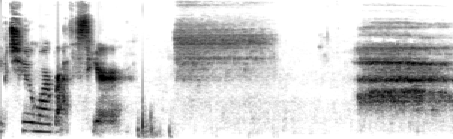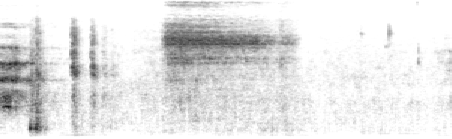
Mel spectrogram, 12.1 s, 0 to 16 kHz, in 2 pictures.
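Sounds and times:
woman breathing deeply: 0:02.3 - 0:03.7, 0:04.7 - 0:06.6, 0:08.2 - 0:10.2.

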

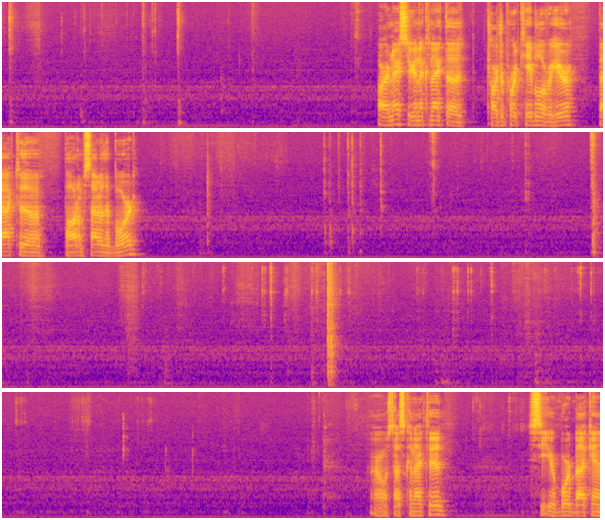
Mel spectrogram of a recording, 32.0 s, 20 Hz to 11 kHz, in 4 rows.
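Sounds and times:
fingers tapping phone parts: 0:12.3 - 0:13.9.

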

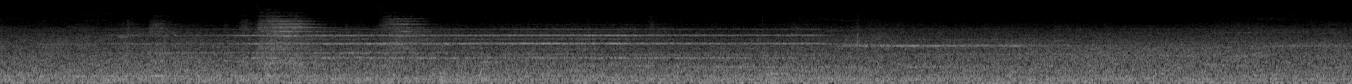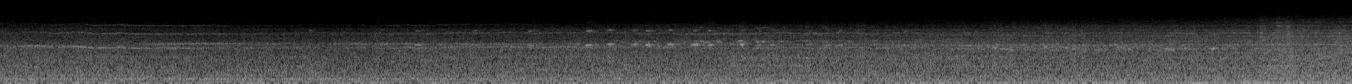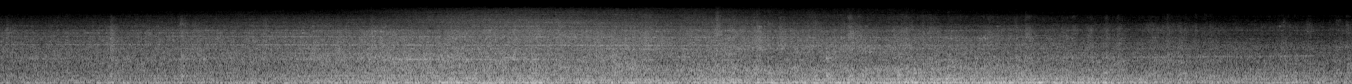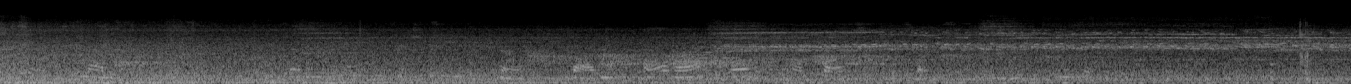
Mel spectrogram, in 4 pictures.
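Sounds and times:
electric locomotive approaching: 0:00.0 - 0:54.0
train rolling rumble: 0:00.0 - 0:54.0
high wheel squeals: 0:01.2 - 0:10.5, 0:13.6 - 0:26.0, 0:47.7 - 0:54.0.

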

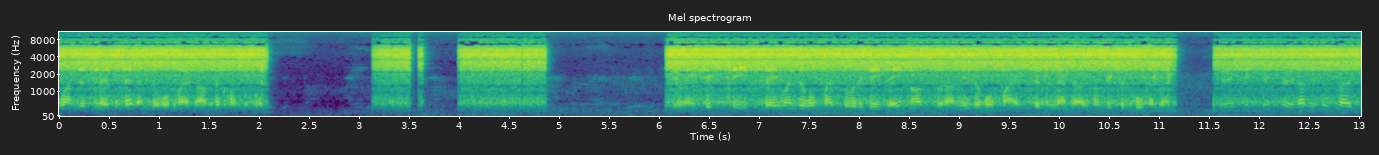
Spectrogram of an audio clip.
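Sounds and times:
radio hiss: 0:00.0 - 0:02.1, 0:03.1 - 0:04.9, 0:06.0 - 0:13.0
radio voice transmission: 0:00.0 - 0:02.2, 0:03.0 - 0:05.0, 0:05.8 - 0:13.0.

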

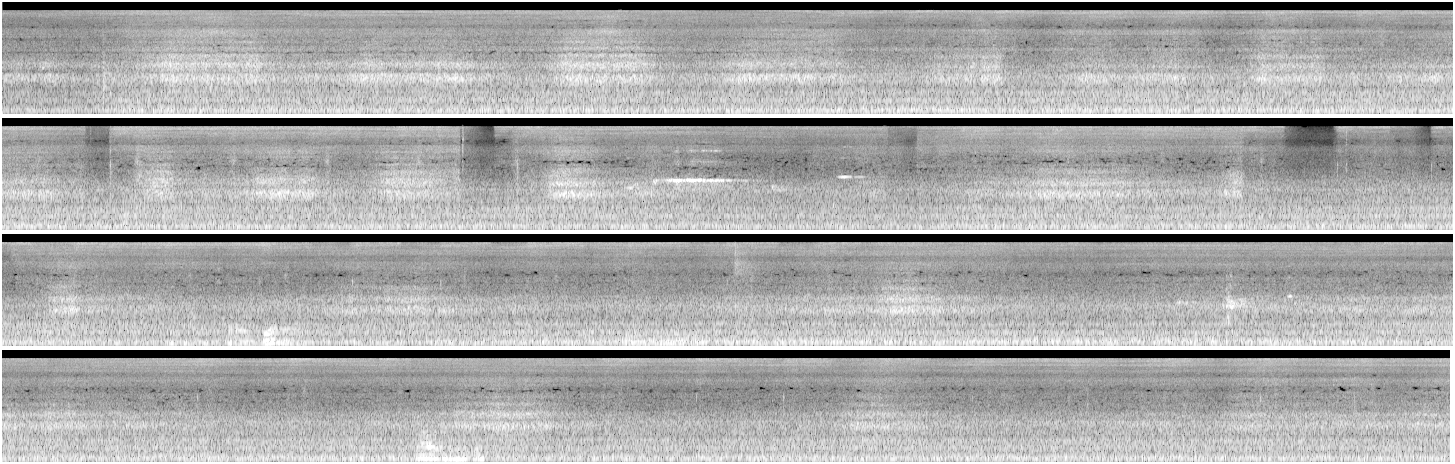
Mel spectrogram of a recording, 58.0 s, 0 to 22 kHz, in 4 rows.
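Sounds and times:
airbrush hissing in short bursts: 0:00.0 - 0:58.0.

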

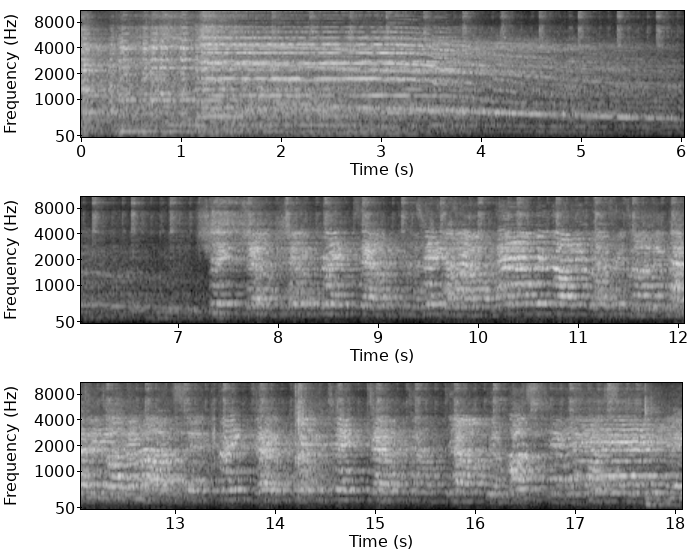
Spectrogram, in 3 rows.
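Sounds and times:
choir singing in harmony: 0:07.2 - 0:18.0.

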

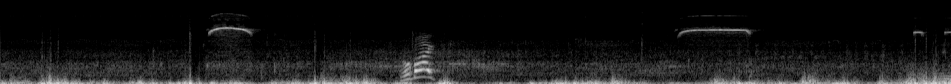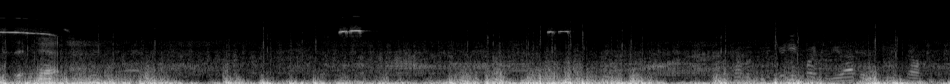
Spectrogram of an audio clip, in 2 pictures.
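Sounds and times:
wind rumble on microphone: 0:00.0 - 0:19.0.

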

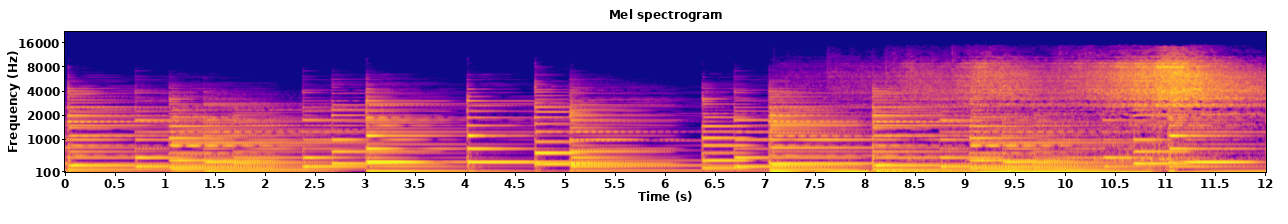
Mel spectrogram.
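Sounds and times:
electric keyboard chords: 0:00.0 - 0:12.0.

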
